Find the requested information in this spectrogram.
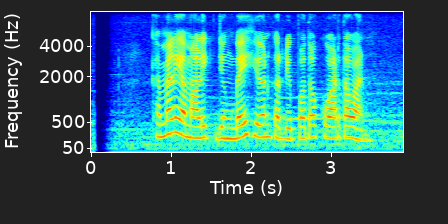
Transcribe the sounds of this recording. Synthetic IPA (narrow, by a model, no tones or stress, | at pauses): kʰamɛliamalɪk̚d͡ʒɨŋbajɦiɔnkɨrdipɔt̪ɔkuwart̪awan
